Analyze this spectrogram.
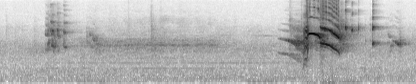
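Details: A pet cockatiel at play gives soft chirps, then a loud, harsh squawk sweeping up and down.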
